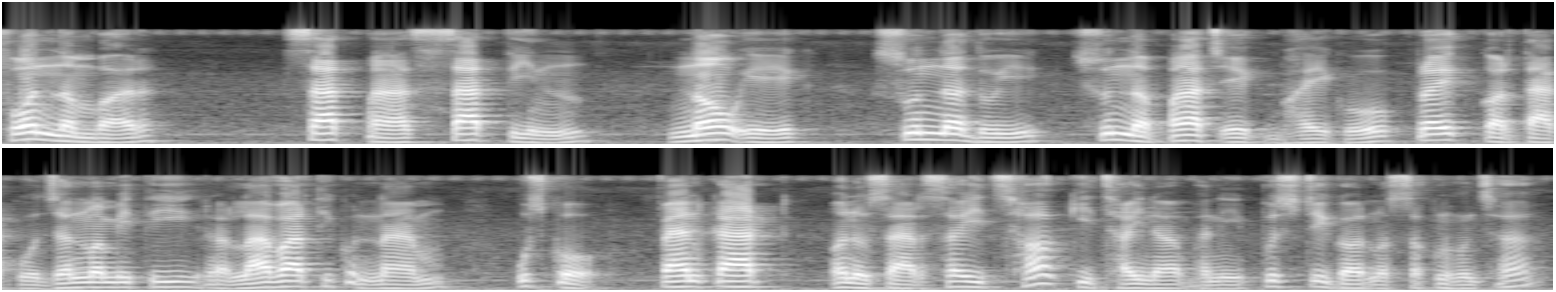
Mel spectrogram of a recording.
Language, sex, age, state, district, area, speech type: Nepali, male, 18-30, West Bengal, Darjeeling, rural, read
